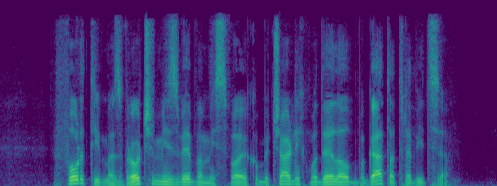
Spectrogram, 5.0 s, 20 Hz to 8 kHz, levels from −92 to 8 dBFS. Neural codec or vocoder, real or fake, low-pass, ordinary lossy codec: codec, 24 kHz, 0.9 kbps, WavTokenizer, medium speech release version 1; fake; 7.2 kHz; AAC, 48 kbps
